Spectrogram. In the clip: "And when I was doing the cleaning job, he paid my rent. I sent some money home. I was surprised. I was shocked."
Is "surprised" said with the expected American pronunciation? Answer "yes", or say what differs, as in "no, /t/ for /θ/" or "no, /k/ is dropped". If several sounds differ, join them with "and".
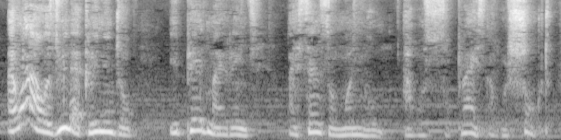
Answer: yes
